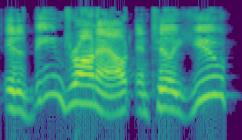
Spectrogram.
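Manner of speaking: slow, stretched words; drawn out. Shown as a demonstration. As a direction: draw the words out long. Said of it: "Let me tell you what long suffering is".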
